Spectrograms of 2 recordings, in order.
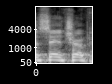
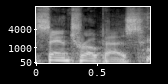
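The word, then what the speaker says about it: Saint-Tropez: me to go to S Trope because when I went there I pronounced it San Tropez it is I'm sorry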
